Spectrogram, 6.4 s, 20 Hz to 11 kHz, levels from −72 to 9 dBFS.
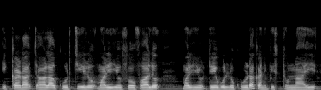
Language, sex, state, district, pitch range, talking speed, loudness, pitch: Telugu, male, Telangana, Hyderabad, 190-200 Hz, 105 wpm, -16 LUFS, 195 Hz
